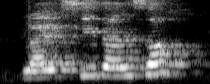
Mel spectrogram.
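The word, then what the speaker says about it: Glycyrrhiza: So scientific name of मुलट्ठी है ना, ग्लाइसीराइज़ा, ऐसे ही प्रोनाउंस करते हैं इसको.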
